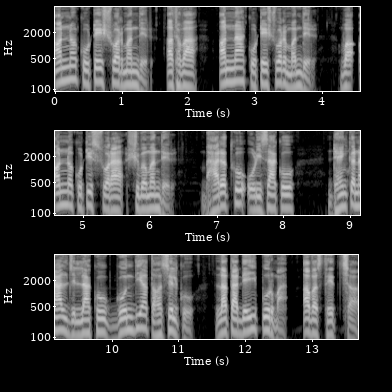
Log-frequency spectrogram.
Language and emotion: Nepali, neutral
